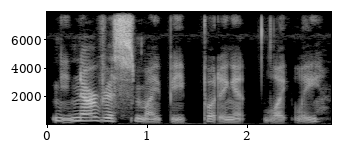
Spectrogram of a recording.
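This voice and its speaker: A woman's voice: on the low side, big pitch swings, measured pace, gravelly, dry recording, heavily acted. A woman acting in an audio roleplay as a sardonic, nervous young woman who mutters dry asides to her mate. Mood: nervous, wry.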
